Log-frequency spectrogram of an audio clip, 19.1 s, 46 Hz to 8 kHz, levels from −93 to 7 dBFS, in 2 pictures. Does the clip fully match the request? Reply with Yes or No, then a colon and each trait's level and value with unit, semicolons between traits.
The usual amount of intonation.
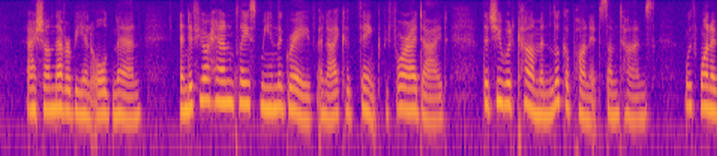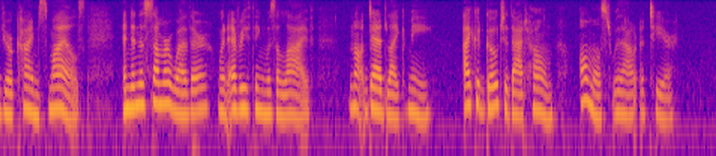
Yes: average, 3.7 semitones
